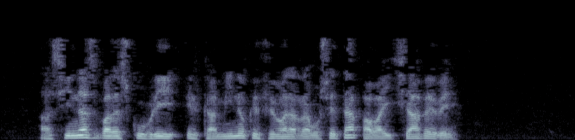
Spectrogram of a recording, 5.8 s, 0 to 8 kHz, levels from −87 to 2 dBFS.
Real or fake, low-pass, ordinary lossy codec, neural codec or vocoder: real; 7.2 kHz; MP3, 24 kbps; none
